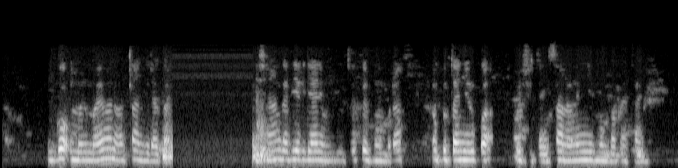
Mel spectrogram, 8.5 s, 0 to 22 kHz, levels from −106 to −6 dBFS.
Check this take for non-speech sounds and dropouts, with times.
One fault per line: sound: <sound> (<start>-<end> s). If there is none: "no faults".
no faults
